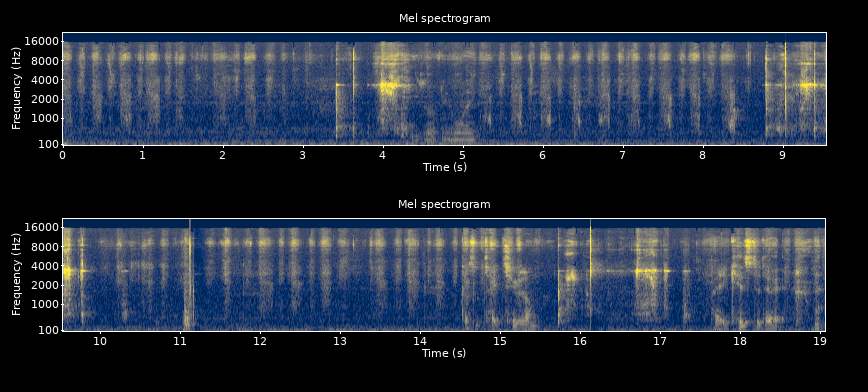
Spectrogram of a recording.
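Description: Fingers rub and scrape a small metal coin close up.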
